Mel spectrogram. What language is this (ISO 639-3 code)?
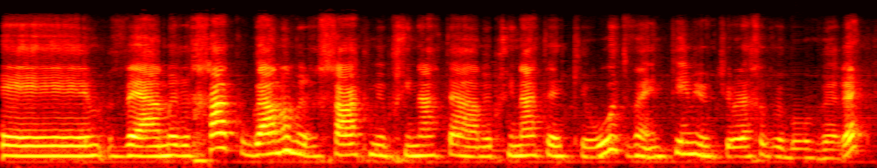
heb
